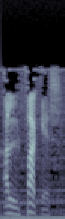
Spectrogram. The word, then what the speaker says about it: Alfaques: Es el caso del camping Los Alfaques. ¿Lo he dicho bien? Perfecto. – Correcto.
